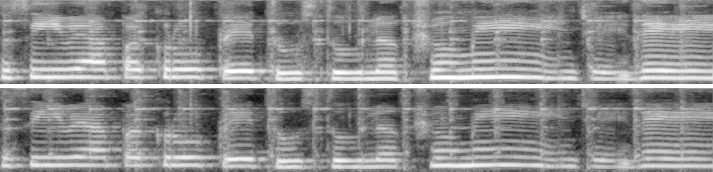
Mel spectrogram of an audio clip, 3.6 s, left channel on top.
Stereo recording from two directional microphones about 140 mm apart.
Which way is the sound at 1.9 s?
40° left (ahead or behind).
